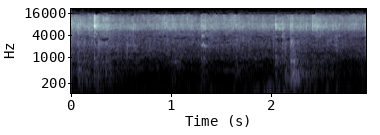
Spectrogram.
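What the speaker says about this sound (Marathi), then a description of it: "हळद चांगली तेलात परतून घ्यायची आहे" Turmeric and fresh green peas sautéing in hot oil, a soft continuous sizzle with faint stirring scrapes and occasional light clicks of a utensil against the pan.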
